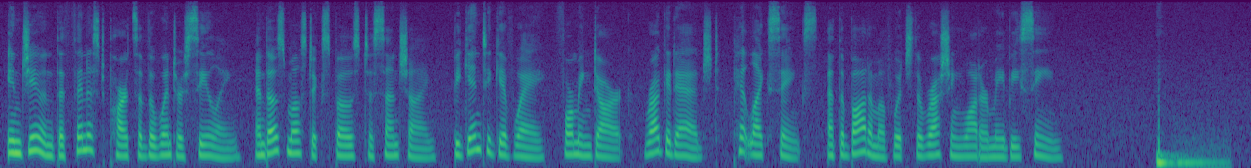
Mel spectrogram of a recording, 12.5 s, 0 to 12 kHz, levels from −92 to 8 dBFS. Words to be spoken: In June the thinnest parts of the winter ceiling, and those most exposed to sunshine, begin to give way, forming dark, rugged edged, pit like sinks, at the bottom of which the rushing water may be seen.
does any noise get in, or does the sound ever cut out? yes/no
yes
